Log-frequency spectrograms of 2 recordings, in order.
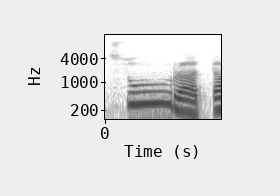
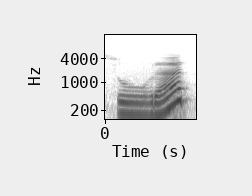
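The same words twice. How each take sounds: First: सूरत split as high long सू, र, त; slow separate beats in सूरत; letter by letter. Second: Said in the usual way. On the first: Shown as a demonstration. Teacher sounding out सूरत for learners, letter by letter. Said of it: "थोड़ा अधिक समय लगता है". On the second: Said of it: "तो शब्द पढ़ते हैं".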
